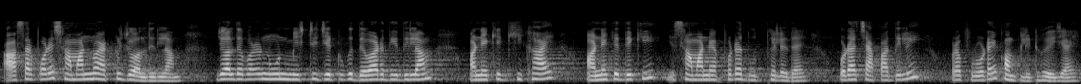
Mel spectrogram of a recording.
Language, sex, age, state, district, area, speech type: Bengali, female, 60+, West Bengal, Purba Bardhaman, urban, spontaneous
